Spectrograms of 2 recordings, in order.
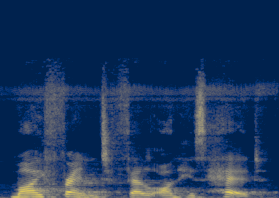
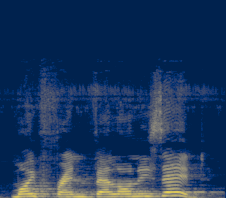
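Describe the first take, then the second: First: The h sounds in 'his head' are pronounced. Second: The h sounds are dropped and vowels squished together. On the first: "instead of saying that" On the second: "I would say"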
